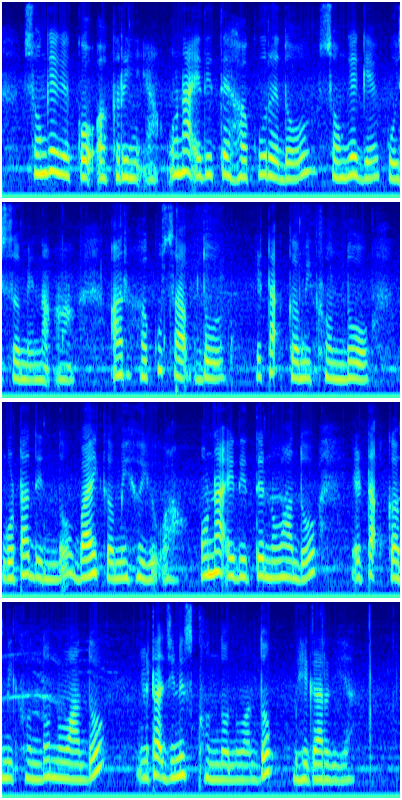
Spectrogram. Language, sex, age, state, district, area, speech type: Santali, female, 18-30, Jharkhand, Seraikela Kharsawan, rural, spontaneous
